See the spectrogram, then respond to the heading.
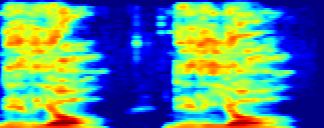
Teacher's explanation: between nearly and all we have the intrusive y to make nearly all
